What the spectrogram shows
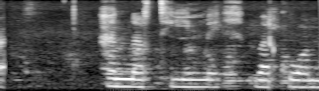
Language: Icelandic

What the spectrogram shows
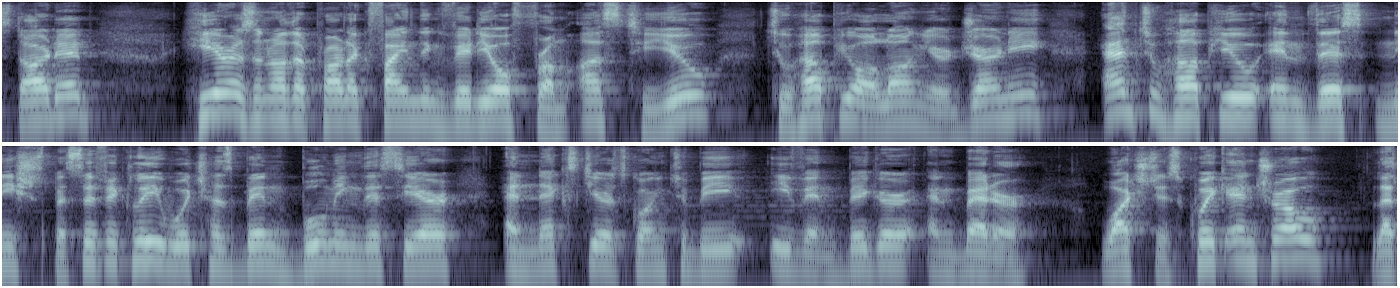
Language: English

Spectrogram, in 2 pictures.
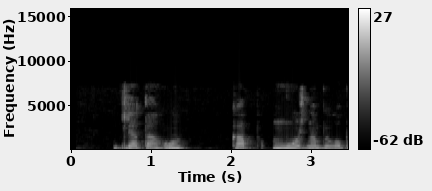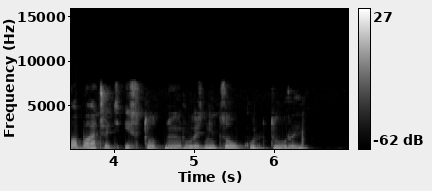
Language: Belarusian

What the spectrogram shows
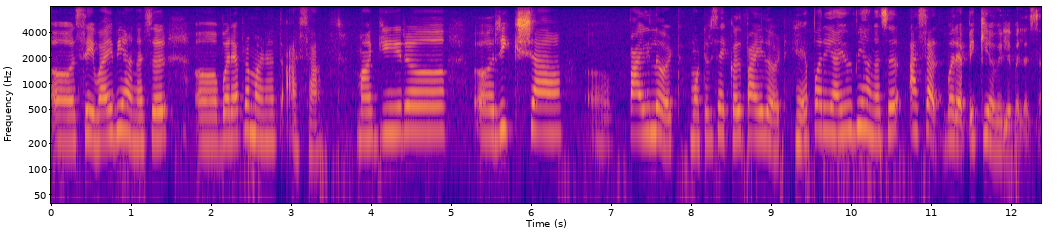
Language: Konkani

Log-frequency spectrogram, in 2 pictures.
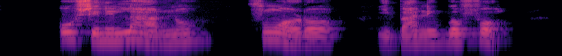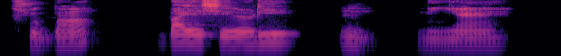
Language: Yoruba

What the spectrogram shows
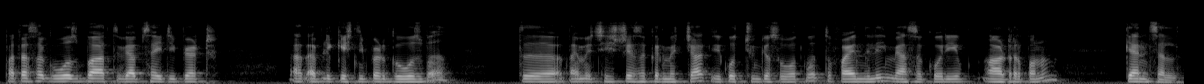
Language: Kashmiri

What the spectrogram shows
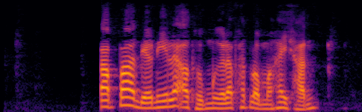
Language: Thai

